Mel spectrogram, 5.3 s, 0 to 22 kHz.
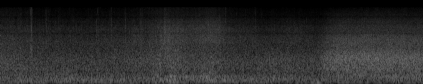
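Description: Surf washing over a rocky shoreline: a steady rush of waves, with a swell about 2 s in and growing louder from about 4 s on.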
